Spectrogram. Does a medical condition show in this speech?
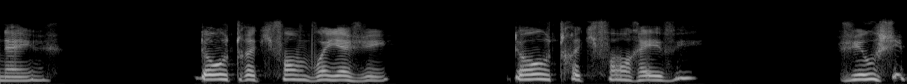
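Yes: Parkinson's disease; began with one-hand tremor; about 16 years since diagnosis, symptoms 22 years earlier; vocal cords may fail, some difficulty expressing herself.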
